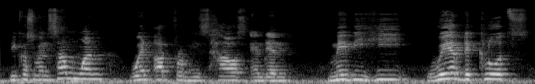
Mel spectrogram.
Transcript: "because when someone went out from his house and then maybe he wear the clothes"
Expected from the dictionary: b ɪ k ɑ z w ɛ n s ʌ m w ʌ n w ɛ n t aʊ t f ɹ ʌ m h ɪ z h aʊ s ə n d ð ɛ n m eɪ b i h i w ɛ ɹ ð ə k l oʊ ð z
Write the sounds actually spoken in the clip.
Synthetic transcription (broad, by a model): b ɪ k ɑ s w ɛ n s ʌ m w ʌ n w ɛ n t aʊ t f ɹ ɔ m h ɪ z h aʊ s ə n d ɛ n m eɪ b i h i w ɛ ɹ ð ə k l oʊ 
